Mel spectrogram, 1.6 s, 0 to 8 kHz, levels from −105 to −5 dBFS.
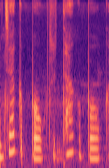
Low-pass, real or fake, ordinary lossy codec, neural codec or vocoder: none; real; none; none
